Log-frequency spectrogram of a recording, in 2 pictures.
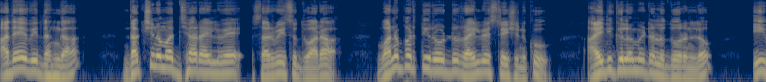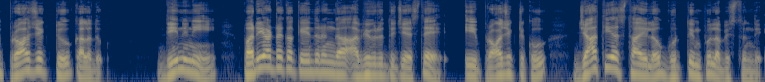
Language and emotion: Telugu, neutral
